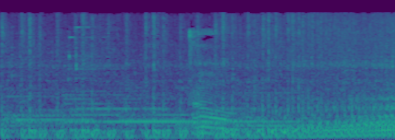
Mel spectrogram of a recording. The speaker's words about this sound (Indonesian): setelah temen gue itu pergi nyalain motor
